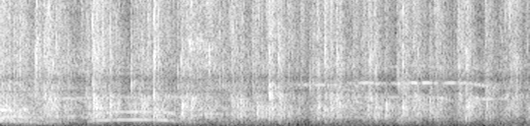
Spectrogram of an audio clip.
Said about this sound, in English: When he gets up and says, well, it's offering time, I want this place to practice roaring and shouting and clapping because that's your breakthrough. Okay? Let's practice right now.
